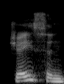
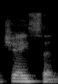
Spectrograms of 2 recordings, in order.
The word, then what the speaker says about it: JSON: of funny pronunciation i i call it jason not json because i like i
